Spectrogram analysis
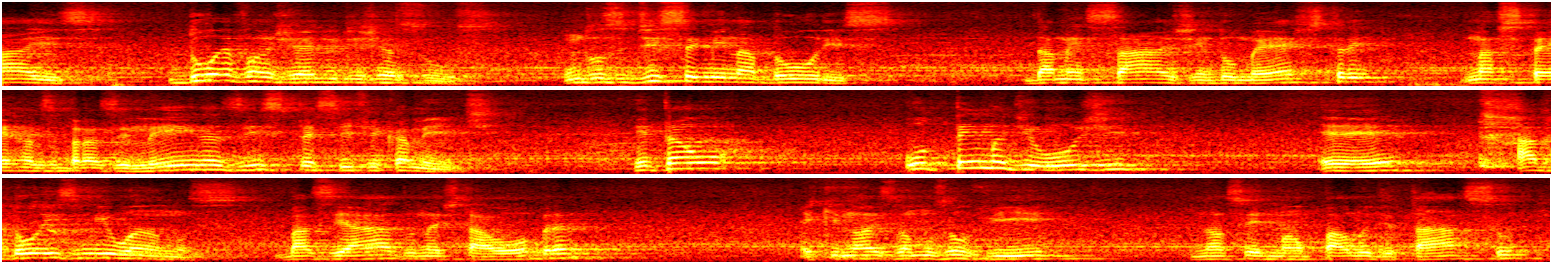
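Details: Adult man speaking; normal speech.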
